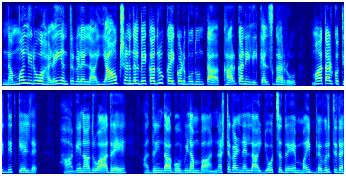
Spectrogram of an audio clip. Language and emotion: Kannada, fearful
